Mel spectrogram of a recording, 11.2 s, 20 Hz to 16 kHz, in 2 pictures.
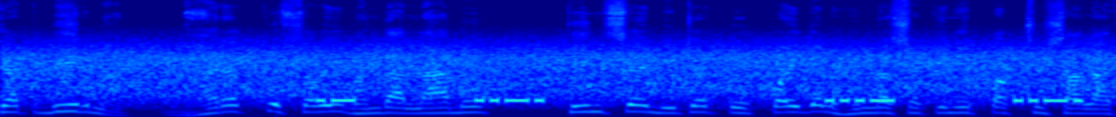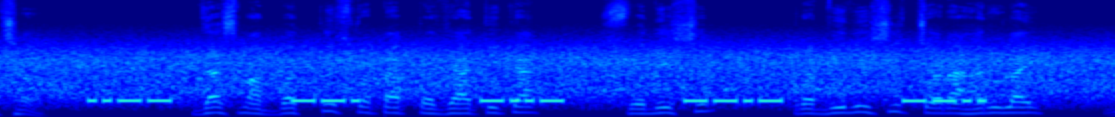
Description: Morse code (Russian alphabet), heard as a keyed tone, machine-sent, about 32 wpm, spaced as for 12 wpm, 540 Hz, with radio static and speech in Nepali. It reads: АФ ЖФЮГЬЩЗ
